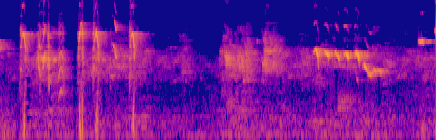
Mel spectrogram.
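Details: Konin, or Kolibri Ninja sunbird, delivering Cililin-style song with tight pauses: sharp high chips, a gap, then a buzzy warble sliding into descending twittered notes.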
